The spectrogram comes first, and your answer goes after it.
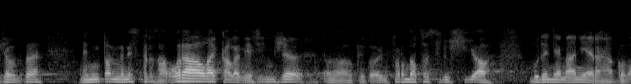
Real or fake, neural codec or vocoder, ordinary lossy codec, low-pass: fake; codec, 44.1 kHz, 2.6 kbps, SNAC; Opus, 16 kbps; 5.4 kHz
